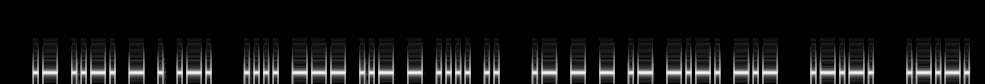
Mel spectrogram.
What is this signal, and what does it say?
Morse code, heard as a keyed tone, about 25 wpm, 550 Hz. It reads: AFTER HOUTHI ATTACK <AR> <AR>
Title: News Headlines at 25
